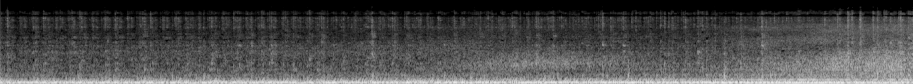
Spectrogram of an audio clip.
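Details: 1947/1949 International 1-ton flatbed truck, sat about 50–53 years, revived, revved before driving off in second gear: deep steady low rumble swelling as revs climb, pulling smoothly without knocks; normal.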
